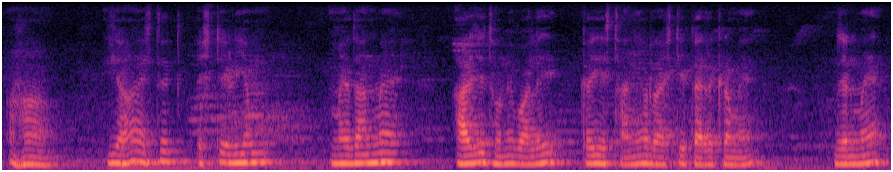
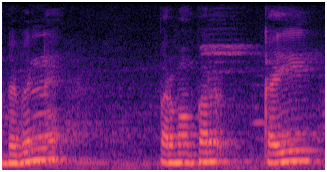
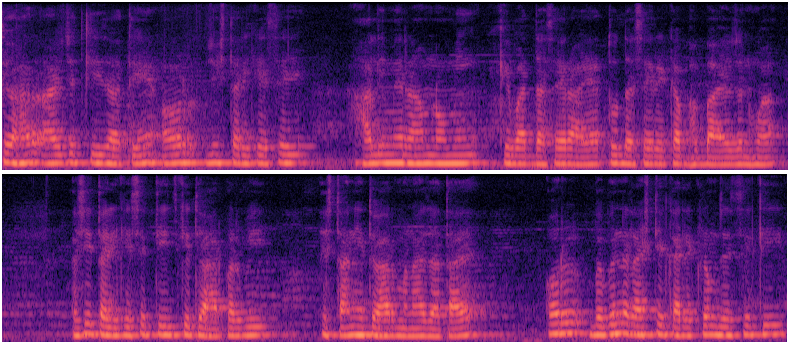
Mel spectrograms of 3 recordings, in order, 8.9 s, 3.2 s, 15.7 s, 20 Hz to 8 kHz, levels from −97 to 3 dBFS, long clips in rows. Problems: low volume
